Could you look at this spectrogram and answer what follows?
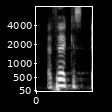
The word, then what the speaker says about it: efficacy: Thirdly, it is also greater in efficacy. All right, is that how you pronounce that? All right? Efficacy. Thank you for born and raised here. Amen? With American tongue, thank you for this.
